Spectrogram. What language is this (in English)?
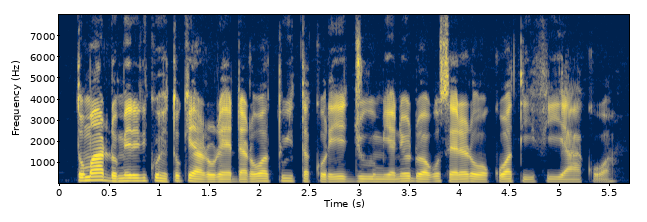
Kikuyu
